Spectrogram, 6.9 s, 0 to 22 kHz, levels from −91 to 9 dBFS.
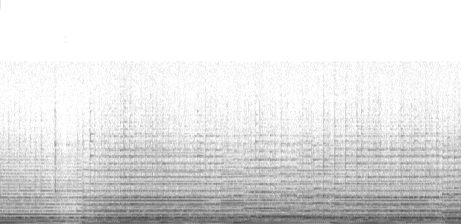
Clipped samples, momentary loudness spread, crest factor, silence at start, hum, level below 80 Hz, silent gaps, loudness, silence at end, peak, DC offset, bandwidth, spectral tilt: under 0.1%; 7 LU; 14 dB; 0 s; none; -64 dBFS; none; -28 LUFS; 0 s; -14 dBFS; under 0.1%; 12 kHz; -6 dB/octave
